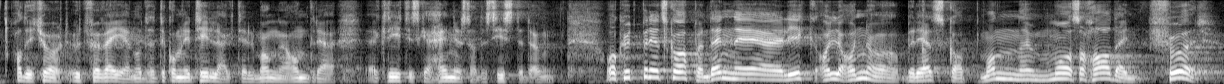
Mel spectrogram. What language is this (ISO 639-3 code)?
nor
